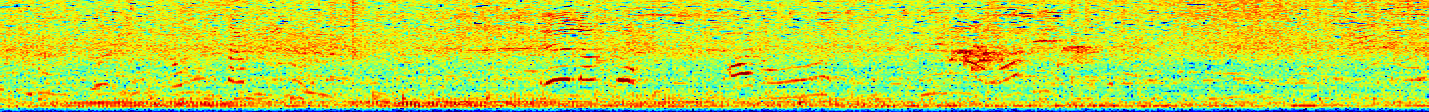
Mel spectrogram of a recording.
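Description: Children chatter and shout nearby outdoors.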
